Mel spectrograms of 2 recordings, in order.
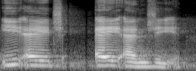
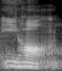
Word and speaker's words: EHang: They're the furthest along as far as like passenger Jones, with a E-H-A-N-G. Some people say Ehang, but I think they pronounce it Ehong, but it's spelled Ehang with no space in between.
